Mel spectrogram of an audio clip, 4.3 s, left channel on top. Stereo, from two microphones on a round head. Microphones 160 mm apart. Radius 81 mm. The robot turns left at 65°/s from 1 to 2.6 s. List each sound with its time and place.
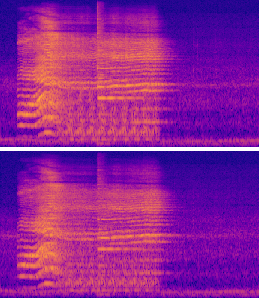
0.3 s a baby crying: 130° left, 4.5 m; by 2.6 s 25° left, 4.5 m
1.6 s dishes clattering: 80° left, 1.2 m; by 2.4 s 30° left, 1.2 m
